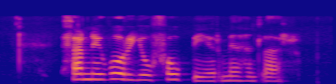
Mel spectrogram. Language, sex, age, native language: Icelandic, female, 40-49, Icelandic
